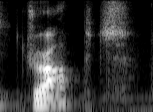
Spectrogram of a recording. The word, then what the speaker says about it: dropped: of these uh sounds then the ed is t so uh we have words like laughed boxed faced and pronounced and in this uh conver in this text there is dropped and missed Um, so the rule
